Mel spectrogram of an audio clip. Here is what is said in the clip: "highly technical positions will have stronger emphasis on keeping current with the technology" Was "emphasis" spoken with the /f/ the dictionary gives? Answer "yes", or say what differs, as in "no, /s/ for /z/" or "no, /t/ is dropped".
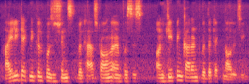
yes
